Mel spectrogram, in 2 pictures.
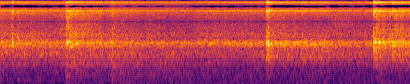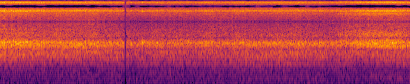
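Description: Ice hockey skate blades scraping and carving the ice, a steady hiss, broken by three sharp clacks about half a second, two seconds and nearly three seconds in.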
